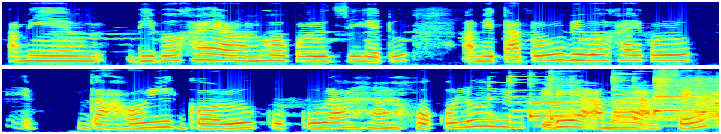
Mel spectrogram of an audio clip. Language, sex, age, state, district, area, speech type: Assamese, female, 30-45, Assam, Dibrugarh, rural, spontaneous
